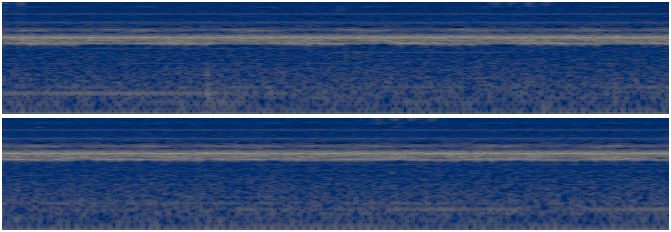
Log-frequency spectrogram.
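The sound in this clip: A steady high cricket trill continues throughout as an even, unbroken chirping drone at moderate level, with no voices or other sounds.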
